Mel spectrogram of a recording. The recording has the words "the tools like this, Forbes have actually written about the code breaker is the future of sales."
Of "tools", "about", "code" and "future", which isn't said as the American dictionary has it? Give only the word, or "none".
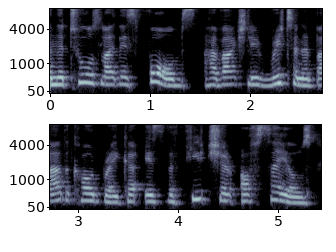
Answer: none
